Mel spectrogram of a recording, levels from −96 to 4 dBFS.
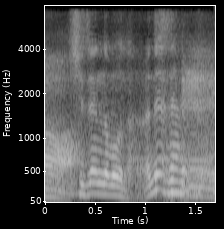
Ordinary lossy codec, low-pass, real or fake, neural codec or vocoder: none; 7.2 kHz; fake; codec, 24 kHz, 0.9 kbps, DualCodec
